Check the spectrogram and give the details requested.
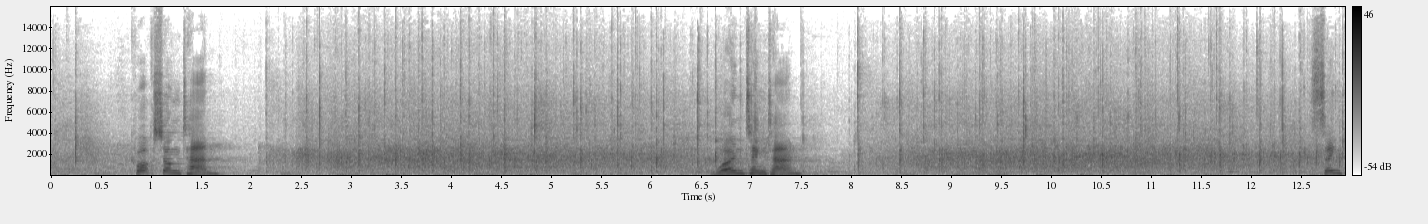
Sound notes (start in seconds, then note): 2.0 applause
